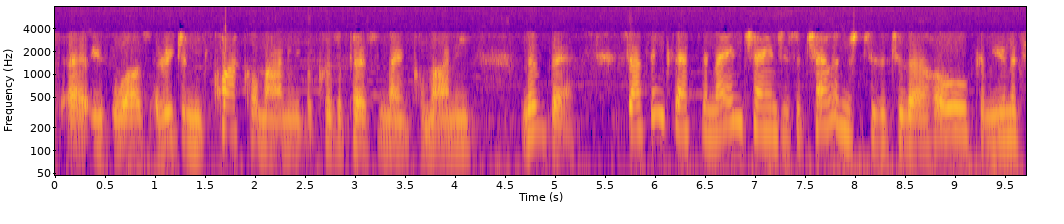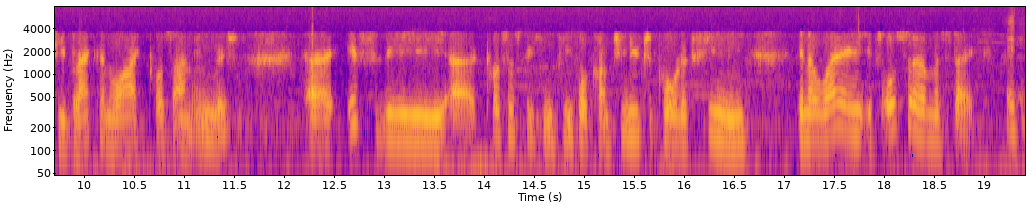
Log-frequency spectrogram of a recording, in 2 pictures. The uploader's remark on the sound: GUEST (Phone)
